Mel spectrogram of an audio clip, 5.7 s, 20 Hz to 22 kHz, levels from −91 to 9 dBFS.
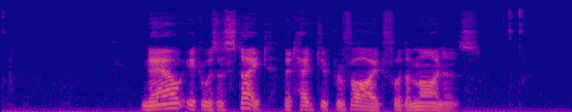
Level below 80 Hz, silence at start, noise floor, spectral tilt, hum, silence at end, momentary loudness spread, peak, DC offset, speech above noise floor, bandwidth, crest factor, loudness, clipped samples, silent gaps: -60 dBFS; 0.05 s; -63 dBFS; -5 dB/octave; none; 0.5 s; 18 LU; -18 dBFS; under 0.1%; 27 dB; 16.5 kHz; 20 dB; -36 LUFS; under 0.1%; none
